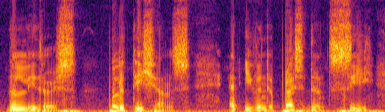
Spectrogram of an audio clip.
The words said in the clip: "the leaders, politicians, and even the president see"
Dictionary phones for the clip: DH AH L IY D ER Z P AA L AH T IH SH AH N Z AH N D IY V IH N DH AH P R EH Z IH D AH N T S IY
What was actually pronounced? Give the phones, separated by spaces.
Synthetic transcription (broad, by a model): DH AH L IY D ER S P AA L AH T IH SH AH N S AH N D IY V IH N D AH P R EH S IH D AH N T S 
